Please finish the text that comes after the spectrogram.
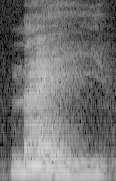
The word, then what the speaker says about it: May: So that's 1 syllable, so it should be May, May, May.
